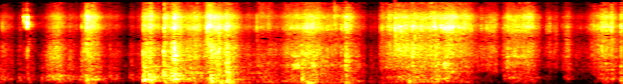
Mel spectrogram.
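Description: Crumpled brown packing paper and cardboard rustling and crackling as a parcel is unpacked by hand, coming and going unevenly.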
